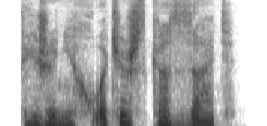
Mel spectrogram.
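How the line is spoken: Whisper. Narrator (Russian): прошептала Трейси

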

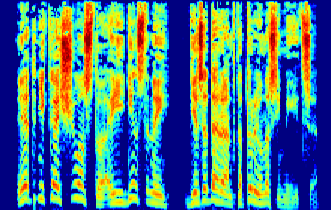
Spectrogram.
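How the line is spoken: Plain. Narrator (Russian): ответил Илья

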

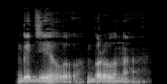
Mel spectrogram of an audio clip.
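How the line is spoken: Quiet command. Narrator (Russian): приказал он тихо

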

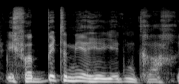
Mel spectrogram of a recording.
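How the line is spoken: Calling out. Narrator (German): rief

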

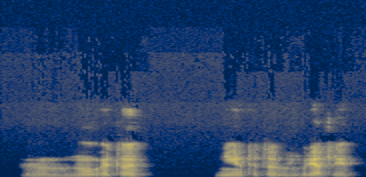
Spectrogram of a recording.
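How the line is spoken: Mumbling. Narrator (Russian): промямлил я

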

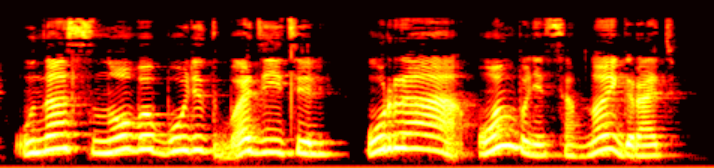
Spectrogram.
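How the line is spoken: Joyful child's yell. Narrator (Russian): Радостно вопит дочь

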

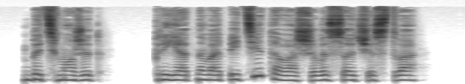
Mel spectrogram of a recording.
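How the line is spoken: Quiet. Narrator (Russian): произнесла негромко

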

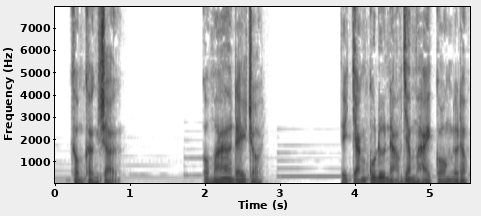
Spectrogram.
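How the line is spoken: Gentle woman. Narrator (Vietnamese): Bà dịu dàng nói

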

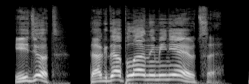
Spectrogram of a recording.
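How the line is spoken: Loud statement. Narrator (Russian): Громко произнес я

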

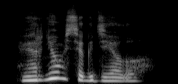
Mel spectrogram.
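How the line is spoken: Sighing. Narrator (Russian): вздохнула я

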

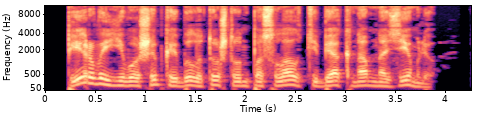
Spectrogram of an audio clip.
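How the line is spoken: Plain. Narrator (Russian): ответил Арамис

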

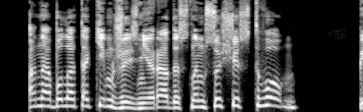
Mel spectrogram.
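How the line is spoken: Sad. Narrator (Russian): печально продолжала миссис Дженнифер

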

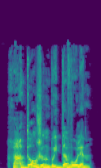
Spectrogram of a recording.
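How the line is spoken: Snorting. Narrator (Russian): хмыкнул Фимка

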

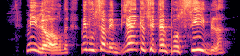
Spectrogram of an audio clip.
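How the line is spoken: Breathless, strained exclamation. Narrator (French): s'écria-t-elle d'une voix oppressée

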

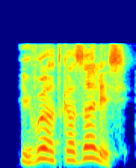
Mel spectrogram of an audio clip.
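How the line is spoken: Alarmed old woman exclaiming. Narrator (Russian): в тревоге воскликнула старуха

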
